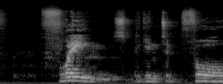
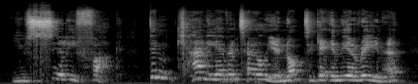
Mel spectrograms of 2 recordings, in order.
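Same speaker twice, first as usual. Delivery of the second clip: higher, louder telling-off; exasperated scolding; 8 semitones higher, 8 dB louder than usual. Acted. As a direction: berate a foolish friend. Champion scolds friend.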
